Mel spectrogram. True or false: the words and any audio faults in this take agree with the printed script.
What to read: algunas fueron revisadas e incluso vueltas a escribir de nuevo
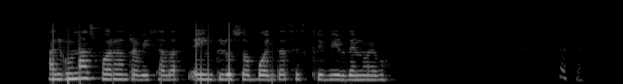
false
